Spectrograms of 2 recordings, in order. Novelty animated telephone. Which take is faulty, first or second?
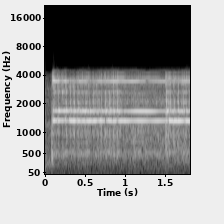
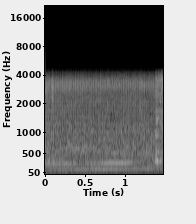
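second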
